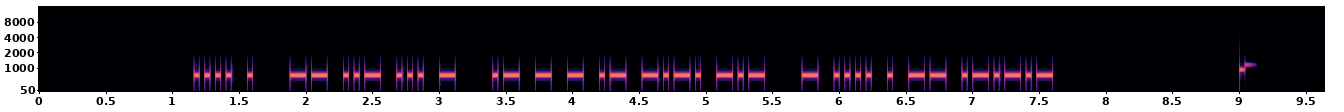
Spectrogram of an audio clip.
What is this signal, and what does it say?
Morse code, heard as a keyed tone, about 30 wpm, 700 Hz. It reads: HE MUST ATTACK THEM.
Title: Sentences from Top 1500 Words 30wpm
